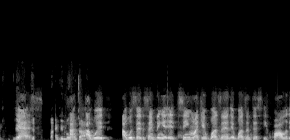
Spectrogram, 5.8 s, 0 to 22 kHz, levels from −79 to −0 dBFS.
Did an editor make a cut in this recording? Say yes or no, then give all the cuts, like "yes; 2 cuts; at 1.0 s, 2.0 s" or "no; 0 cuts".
yes; 1 cut; at 2.3 s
